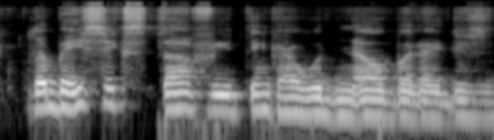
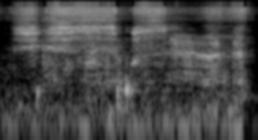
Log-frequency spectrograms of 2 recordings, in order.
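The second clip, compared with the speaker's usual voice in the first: slow, breathy whisper; whispered pity; 5 dB quieter, much slower than usual. Real, not acted. Owner whispering pity for her sad dog. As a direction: murmur it with sympathy.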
